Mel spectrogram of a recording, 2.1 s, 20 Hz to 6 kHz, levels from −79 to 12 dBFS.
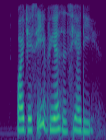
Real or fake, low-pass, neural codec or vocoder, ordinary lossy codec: real; 5.4 kHz; none; AAC, 48 kbps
